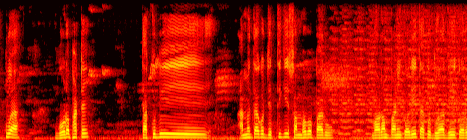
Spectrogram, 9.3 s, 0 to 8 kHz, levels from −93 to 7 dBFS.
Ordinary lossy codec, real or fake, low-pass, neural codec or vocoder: none; real; none; none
